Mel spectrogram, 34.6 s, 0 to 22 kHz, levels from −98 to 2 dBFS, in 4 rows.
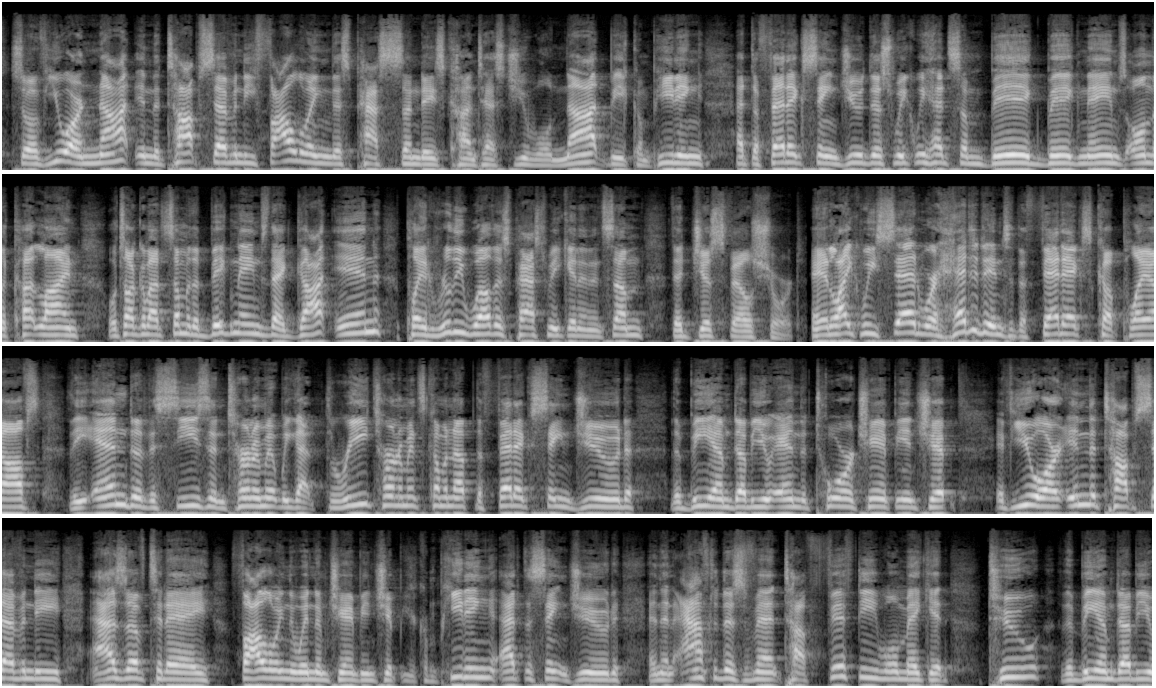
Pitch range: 160-195 Hz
